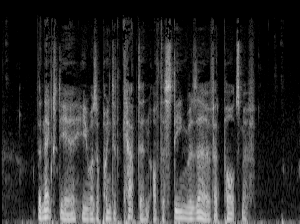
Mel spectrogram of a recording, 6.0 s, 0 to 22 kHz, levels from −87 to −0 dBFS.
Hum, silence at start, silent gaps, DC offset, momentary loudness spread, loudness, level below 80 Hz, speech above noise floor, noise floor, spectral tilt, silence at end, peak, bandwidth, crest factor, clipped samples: none; 0.75 s; none; under 0.1%; 8 LU; -23 LUFS; -40 dBFS; 30 dB; -53 dBFS; -5 dB/octave; 0 s; -4 dBFS; 16 kHz; 20 dB; under 0.1%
